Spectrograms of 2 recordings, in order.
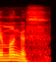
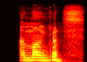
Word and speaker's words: Among Us: While the other two play Among Us. Among Us. Sorry, I had to say it correctly.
